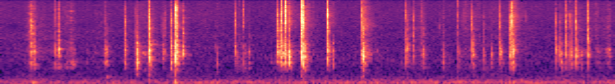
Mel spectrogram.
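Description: Plastic Lego bricks clicking and knocking as they are handled and pressed into place, an irregular run of small sharp clicks with one louder click near the middle.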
